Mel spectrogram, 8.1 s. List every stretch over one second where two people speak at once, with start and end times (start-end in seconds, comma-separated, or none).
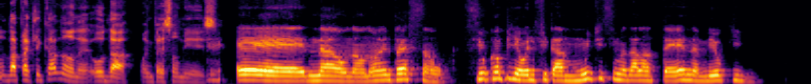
none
